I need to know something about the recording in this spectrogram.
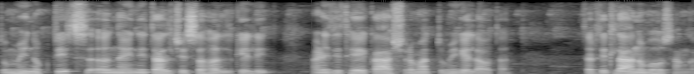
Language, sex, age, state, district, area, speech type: Marathi, female, 60+, Maharashtra, Pune, urban, spontaneous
